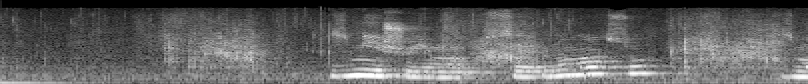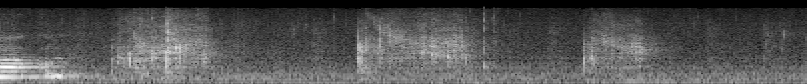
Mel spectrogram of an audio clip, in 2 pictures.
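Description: A spoon stirs and scrapes a moist mixture in a bowl.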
